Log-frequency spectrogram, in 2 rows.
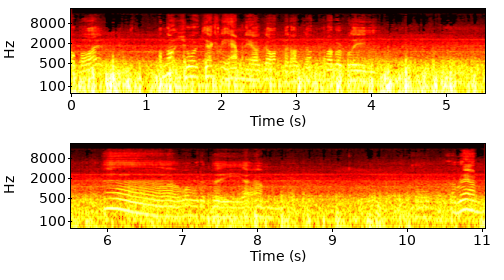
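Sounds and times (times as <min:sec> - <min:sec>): motorcycle engine and road rumble: 0:00.0 - 0:11.0
wind rush: 0:00.0 - 0:11.0.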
